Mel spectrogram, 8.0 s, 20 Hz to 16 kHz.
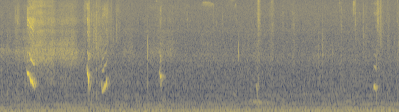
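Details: Whimpering Maltese-Chihuahua cross, 29 August 2012: a sharp rising-falling whine opens, two more thin cries follow after about a second, then one softer whine, a long quiet stretch, and a final faint squeak over steady low hum.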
